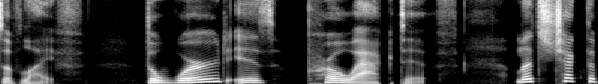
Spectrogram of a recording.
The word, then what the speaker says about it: proactive: The word is proactive. Let's check the pronunciation. Three syllables. Proactive. Again. Proactive. The stress is on AC.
